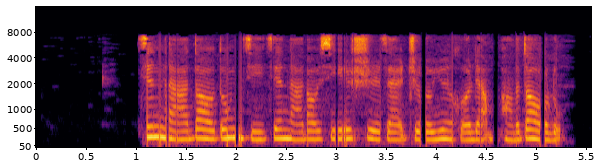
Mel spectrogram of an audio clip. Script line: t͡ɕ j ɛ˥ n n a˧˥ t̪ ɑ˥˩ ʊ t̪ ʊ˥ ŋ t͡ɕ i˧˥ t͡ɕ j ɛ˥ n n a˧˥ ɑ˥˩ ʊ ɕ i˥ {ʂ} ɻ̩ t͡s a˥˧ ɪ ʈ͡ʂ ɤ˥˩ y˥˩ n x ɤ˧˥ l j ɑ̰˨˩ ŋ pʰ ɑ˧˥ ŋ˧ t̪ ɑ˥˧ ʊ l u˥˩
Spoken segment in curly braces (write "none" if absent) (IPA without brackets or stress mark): ʂ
